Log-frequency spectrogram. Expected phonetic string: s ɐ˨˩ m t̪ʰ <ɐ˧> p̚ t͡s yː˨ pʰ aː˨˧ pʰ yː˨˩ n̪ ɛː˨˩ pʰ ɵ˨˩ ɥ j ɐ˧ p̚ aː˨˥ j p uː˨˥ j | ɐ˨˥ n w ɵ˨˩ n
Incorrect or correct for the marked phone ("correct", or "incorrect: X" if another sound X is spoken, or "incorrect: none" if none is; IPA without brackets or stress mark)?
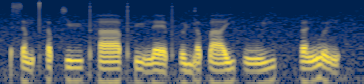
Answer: incorrect: ɐ˨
